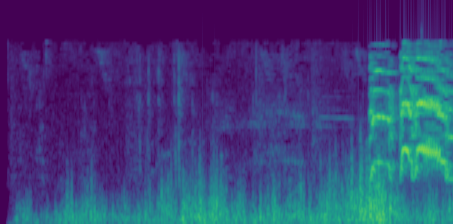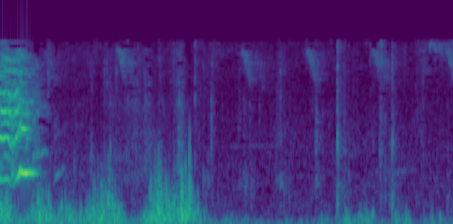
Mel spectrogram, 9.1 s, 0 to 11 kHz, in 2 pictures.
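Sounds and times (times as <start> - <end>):
rooster crowing cock-a-doodle-doo: 2.2 - 5.0.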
